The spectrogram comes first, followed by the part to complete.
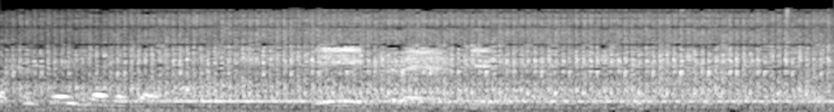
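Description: Diesel car engine idling steadily, with a steady high hum over it. The engine is running partly on oxyhydrogen gas from an on-board water-electrolysis generator.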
